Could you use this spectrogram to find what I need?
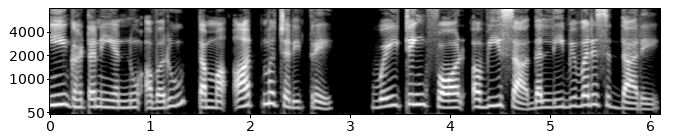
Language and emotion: Kannada, neutral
